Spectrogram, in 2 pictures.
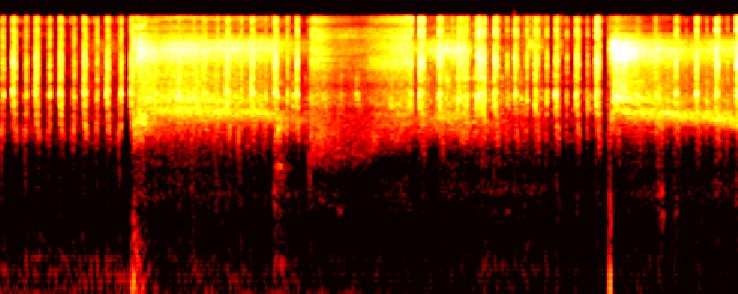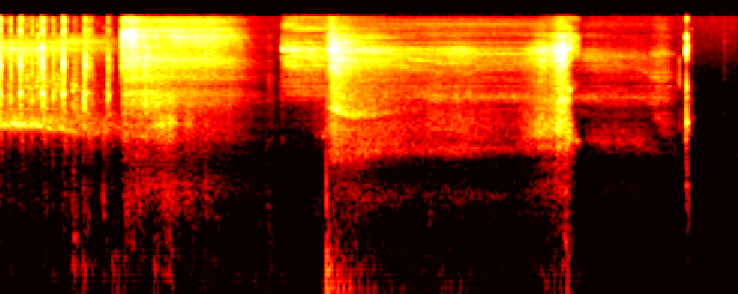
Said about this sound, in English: That's the sleepy train, right? Oh, it's the Sleepy Town Express, but it sounds like it's still kind of off in the distance.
